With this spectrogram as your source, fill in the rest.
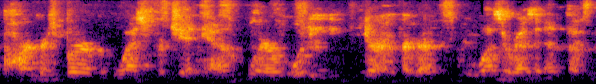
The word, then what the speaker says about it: Derenberger: I thought it was Derenberger, but I did hear, I think in the interview that we're going to have some excerpts from tonight, I heard it pronounced Dernberger. It's spelled like it's Derenberger. It is spelled Derenberger, but I think it's Dernberger. Either way, we're going to call him Woody.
